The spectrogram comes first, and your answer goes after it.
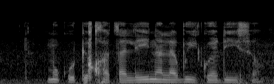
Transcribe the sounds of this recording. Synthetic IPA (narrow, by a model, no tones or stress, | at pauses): mʊkʼʊpʼiq͡χʰɔt͡sʼalɪːnalabʊikʼwadiːsɔ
